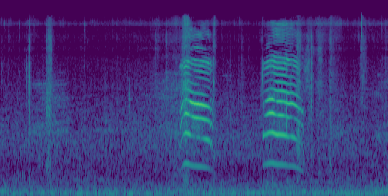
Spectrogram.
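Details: Black-and-white stray cow cat coming up to a person, uttering two short meows about a second and a half apart, each bending slightly downward in pitch, amid steady low outdoor rumble.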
